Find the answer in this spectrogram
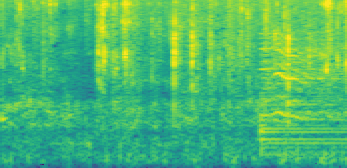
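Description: Many calls and clicking chatter from a crowded roost of waterbirds. Near the end a steady held note comes in over them.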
